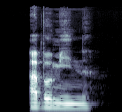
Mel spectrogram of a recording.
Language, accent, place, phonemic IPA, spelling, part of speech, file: French, France, Lyon, /a.bɔ.min/, abomine, verb, LL-Q150 (fra)-abomine.wav
- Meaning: inflection of abominer: 1. first/third-person singular present indicative/subjunctive 2. second-person singular imperative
